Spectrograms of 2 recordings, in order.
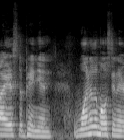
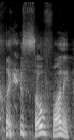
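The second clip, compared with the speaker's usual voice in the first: ordinary delivery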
